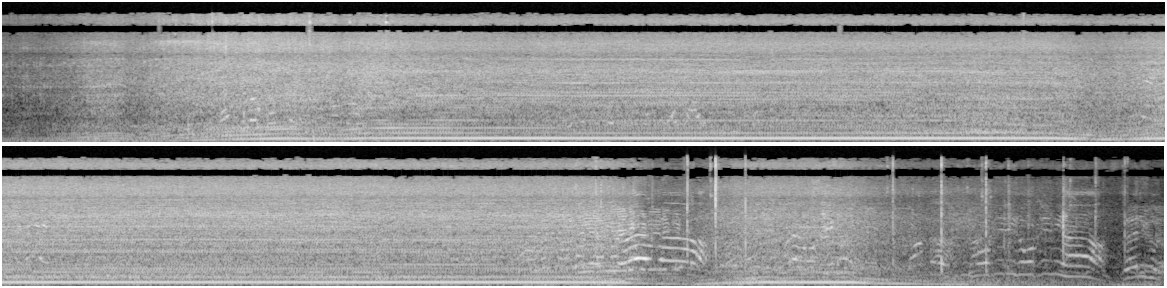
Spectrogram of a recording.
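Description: Isuzu D-Max pickup engine revving up and held at high revs for long stretches, with a brief dip near the middle, then a short rev and a fall back near the end: the truck straining to drive out of the mud it is stuck in.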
